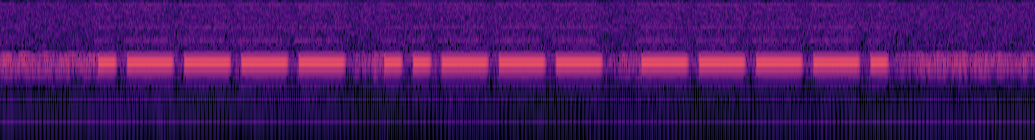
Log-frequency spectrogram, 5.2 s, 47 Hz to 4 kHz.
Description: Morse code, heard as a keyed tone, about 17 wpm, 550 Hz, with radio noise. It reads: 129
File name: luxorion / Radio / dk0wcy-spaceweather-10144khz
